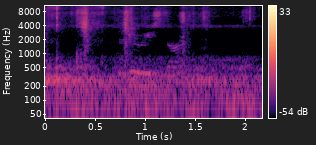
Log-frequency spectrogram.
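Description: Quiet outdoor background: a low rumble on the phone's microphone with a few faint scuffs and a faint voice about a second in.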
